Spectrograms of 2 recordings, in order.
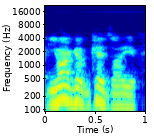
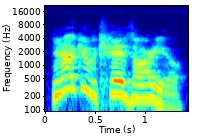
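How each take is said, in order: First: Softer, matter-of-fact version; gentle knowing remark. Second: Harsh rhetorical jab. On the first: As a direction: say it mildly, just stating the obvious. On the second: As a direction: throw it at him like a cutting accusation. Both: Retold or imitated. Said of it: "She didn't come out that harsh".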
